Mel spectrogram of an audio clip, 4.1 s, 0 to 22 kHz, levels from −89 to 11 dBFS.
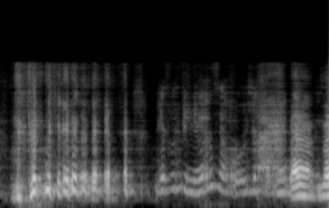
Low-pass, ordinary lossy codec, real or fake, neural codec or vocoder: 7.2 kHz; none; fake; codec, 24 kHz, 1 kbps, SNAC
